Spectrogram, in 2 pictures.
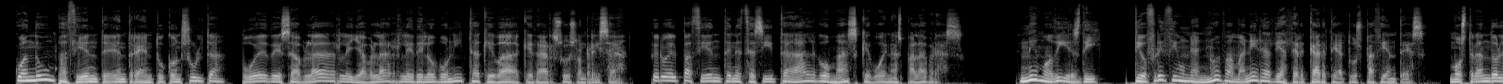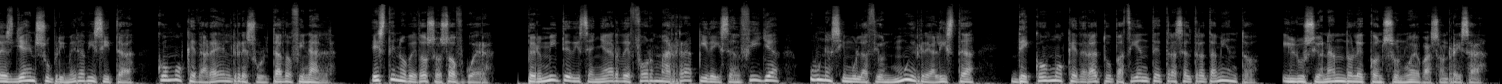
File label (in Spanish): comercial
